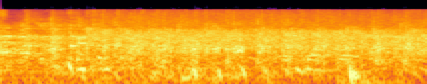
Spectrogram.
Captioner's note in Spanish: aplausos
